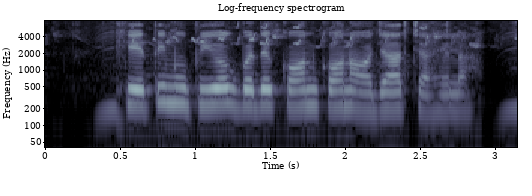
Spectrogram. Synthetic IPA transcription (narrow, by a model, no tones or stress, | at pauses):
kʰeːt̪imʊpjoːɡ̚bəd̪eːkɔːnkɔːnɔːd͡ʒaːɾt͡ʃaːɦeːlaː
